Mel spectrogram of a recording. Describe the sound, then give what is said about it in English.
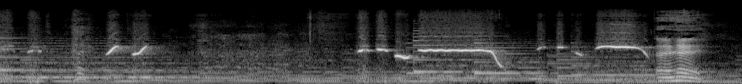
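A person whistles a short call signal: several quick rising chirps, then a long sustained high note that drops off, followed by more bright bursts and a final warbling trill, fairly loud over faint background tones. “My whistling has finished.”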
